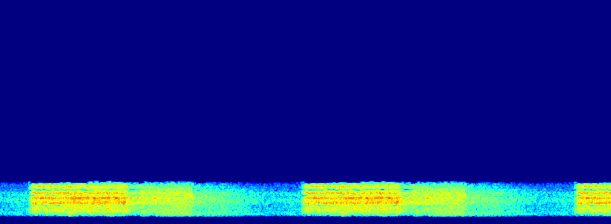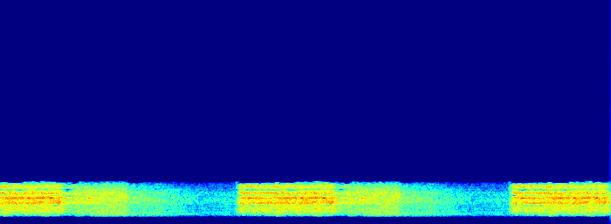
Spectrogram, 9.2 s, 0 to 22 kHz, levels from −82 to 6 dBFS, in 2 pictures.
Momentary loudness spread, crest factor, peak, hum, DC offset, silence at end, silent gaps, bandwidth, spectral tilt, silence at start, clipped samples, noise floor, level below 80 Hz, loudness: 19 LU; 16 dB; 0 dBFS; none; under 0.1%; 0 s; none; 4.4 kHz; 20.5 dB/octave; 0.15 s; under 0.1%; -39 dBFS; under -90 dBFS; -13 LUFS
